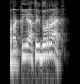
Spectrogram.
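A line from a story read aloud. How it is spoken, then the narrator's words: Shout. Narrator (Russian): крикнул мистер Томпсон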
